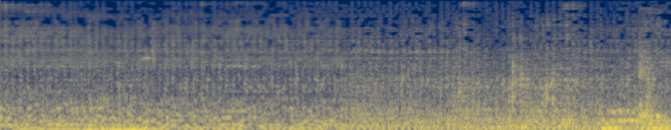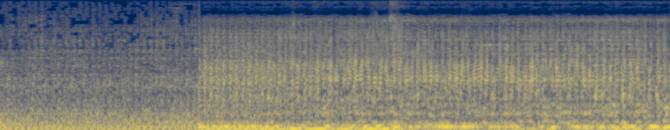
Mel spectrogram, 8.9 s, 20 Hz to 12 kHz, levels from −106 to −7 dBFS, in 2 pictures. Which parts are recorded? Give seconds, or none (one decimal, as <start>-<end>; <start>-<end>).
2.3-6.3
